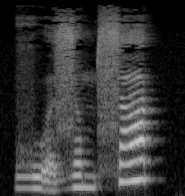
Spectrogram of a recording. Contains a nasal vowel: no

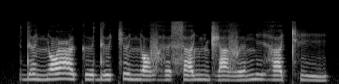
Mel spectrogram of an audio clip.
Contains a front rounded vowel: no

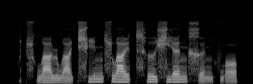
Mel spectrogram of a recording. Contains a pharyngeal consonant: no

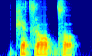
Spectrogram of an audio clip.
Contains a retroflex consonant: yes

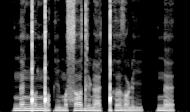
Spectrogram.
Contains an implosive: no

